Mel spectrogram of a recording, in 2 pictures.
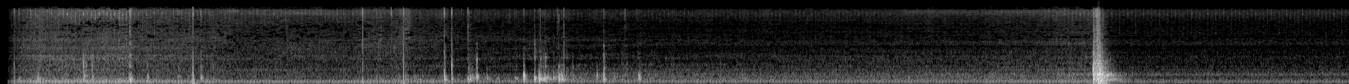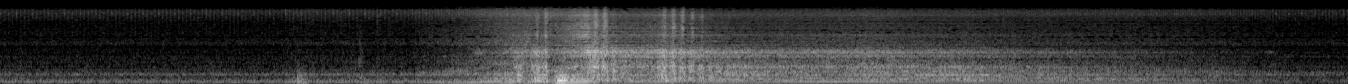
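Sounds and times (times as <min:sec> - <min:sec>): car engine idling: 0:00.1 - 0:18.2, 0:19.6 - 0:26.9
loud thump: 0:10.9 - 0:11.4, 0:16.4 - 0:17.2.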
